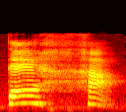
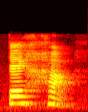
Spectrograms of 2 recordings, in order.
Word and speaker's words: Terra: Que eu vou duplicar a letra R, vou ter aí dois R's, tá? Para dar um som forte. Tipo, nessa imagem aí, eu tenho o planeta Terra.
